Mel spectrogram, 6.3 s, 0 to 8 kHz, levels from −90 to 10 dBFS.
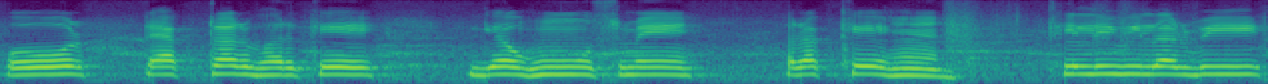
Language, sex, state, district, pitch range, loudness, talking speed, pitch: Hindi, female, Haryana, Jhajjar, 230-250 Hz, -12 LUFS, 105 wpm, 240 Hz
